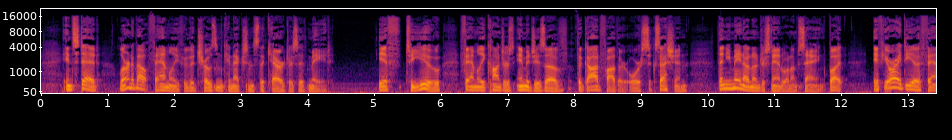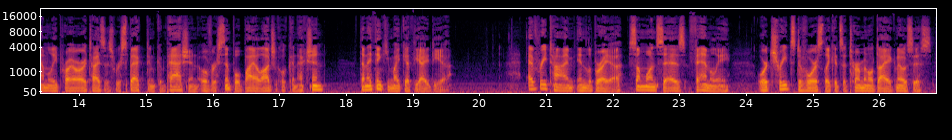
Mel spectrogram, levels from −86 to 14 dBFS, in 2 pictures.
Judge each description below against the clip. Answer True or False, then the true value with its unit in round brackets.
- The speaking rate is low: False (150 wpm)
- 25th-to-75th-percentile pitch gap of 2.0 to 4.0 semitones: False (4.6 semitones)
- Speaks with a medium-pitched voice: False (95 Hz)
